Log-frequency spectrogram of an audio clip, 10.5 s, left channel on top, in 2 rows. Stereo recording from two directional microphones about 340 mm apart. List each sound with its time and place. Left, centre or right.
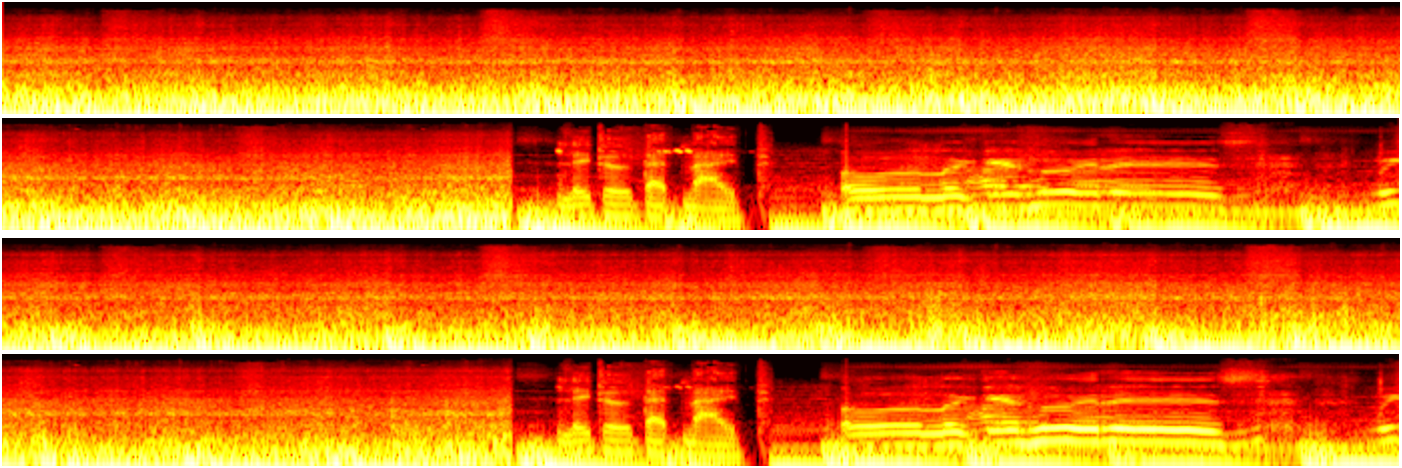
7.3 s speech: centre
8.5 s speech: right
